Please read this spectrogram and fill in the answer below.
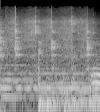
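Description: Steel ladle scraping repeatedly against the inside of an aluminium pressure cooker while stirring sliced onions and green chillies frying in it, over a steady frying hiss.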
